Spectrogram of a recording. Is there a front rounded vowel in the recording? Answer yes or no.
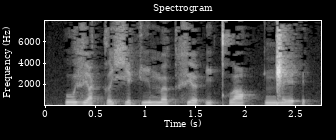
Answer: yes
